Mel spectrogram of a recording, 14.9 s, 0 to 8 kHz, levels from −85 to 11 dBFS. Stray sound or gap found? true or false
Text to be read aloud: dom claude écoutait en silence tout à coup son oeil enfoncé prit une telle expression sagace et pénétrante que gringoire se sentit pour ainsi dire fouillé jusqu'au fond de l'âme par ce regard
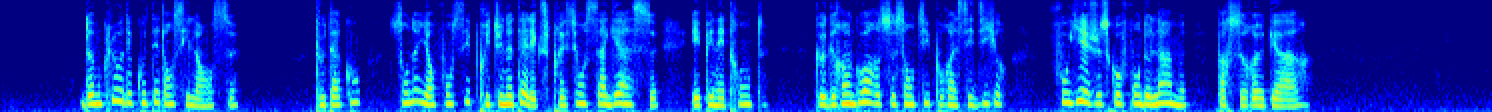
false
